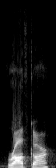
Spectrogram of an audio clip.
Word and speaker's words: Rothgar: Rothgar. So it's a very soft H. Rothgar.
